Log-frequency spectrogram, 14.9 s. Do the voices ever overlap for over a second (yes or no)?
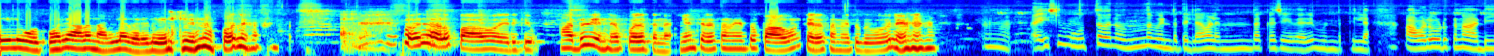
no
